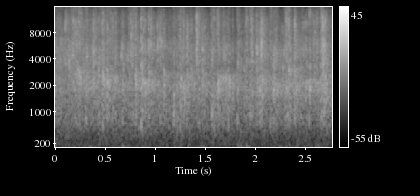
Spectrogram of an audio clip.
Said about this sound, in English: Would you clap your hands and praise him if you believe that?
